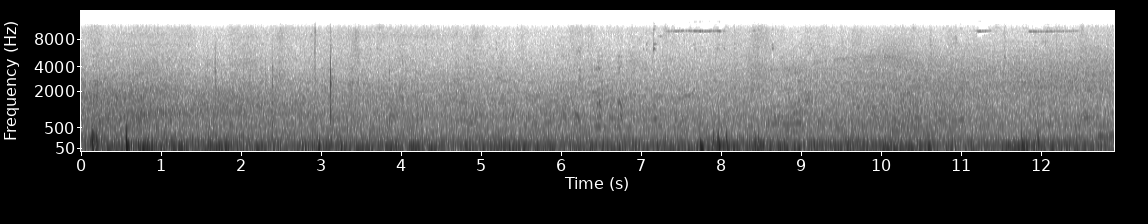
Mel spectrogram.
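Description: Wind rumbles outdoors throughout.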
